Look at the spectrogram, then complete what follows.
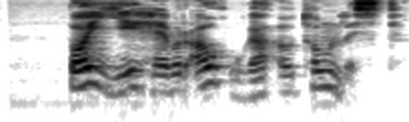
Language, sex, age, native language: Icelandic, female, 30-39, Serbo-Croatian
